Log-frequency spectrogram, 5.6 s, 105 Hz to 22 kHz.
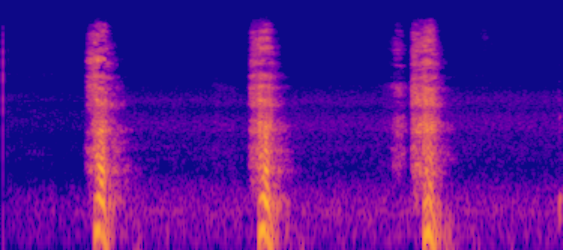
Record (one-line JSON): {"exhalation_length": "5.6 s", "exhalation_amplitude": 27565, "exhalation_signal_mean_std_ratio": 0.26, "survey_phase": "beta (2021-08-13 to 2022-03-07)", "age": "18-44", "gender": "Male", "wearing_mask": "No", "symptom_none": true, "symptom_onset": "12 days", "smoker_status": "Never smoked", "respiratory_condition_asthma": false, "respiratory_condition_other": false, "recruitment_source": "REACT", "submission_delay": "1 day", "covid_test_result": "Negative", "covid_test_method": "RT-qPCR", "influenza_a_test_result": "Negative", "influenza_b_test_result": "Negative"}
